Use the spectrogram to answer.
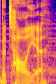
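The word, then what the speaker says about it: Battaglia: Captured new content for Reco, but somebody said it's pronounced Batalia, like the G is silent, who will be returning to Levski.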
